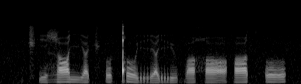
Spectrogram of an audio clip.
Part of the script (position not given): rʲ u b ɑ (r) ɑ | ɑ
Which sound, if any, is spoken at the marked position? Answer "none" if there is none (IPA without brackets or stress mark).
χ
